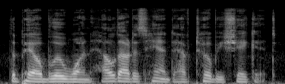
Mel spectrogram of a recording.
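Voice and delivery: ordinary delivery, nothing marked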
